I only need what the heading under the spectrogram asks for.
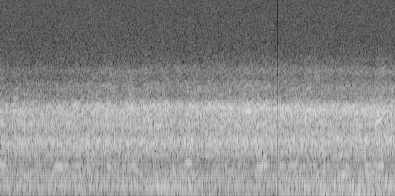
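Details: Large flock of geese calling on a dark, overcast morning at Squaw Creek National Wildlife Refuge, Mound City, Missouri, leaving an iced-over refuge at dawn to feed in nearby fields; dense continuous roar of overlapping honks with scattered clearer notes.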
